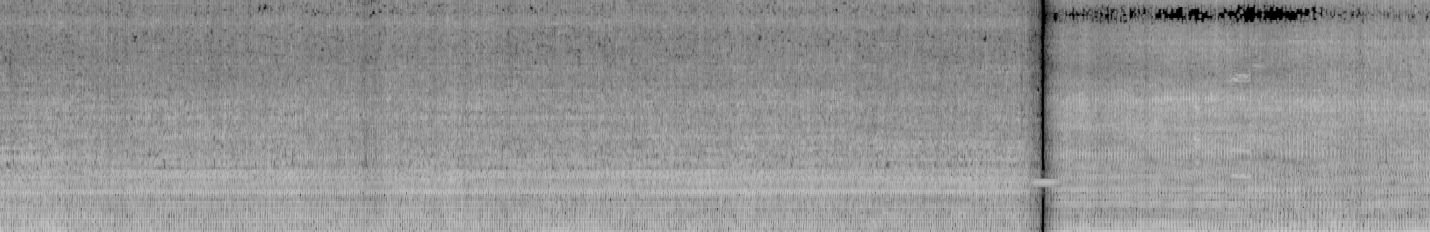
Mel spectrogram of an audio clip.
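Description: Engine of a motorized outrigger fishing boat (bangka) running steadily while under way, over the wash of water and wind. The sound drops out briefly once, about two-thirds of the way through, then the same drone carries on.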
